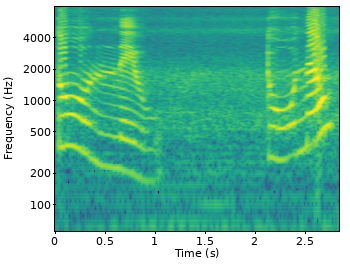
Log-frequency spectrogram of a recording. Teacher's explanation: nós temos a penúltima sílaba como a mais forte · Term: paroxítona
